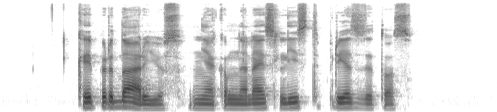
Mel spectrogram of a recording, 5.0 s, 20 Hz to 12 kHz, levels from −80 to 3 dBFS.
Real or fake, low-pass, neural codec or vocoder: real; 10.8 kHz; none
